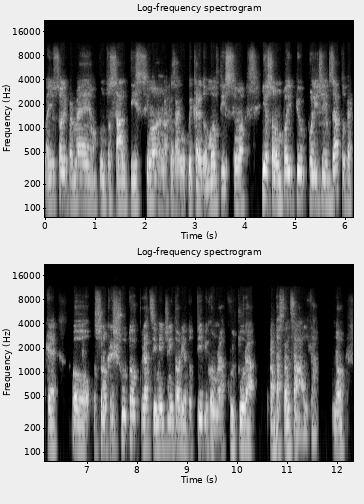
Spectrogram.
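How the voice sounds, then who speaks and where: This man's voice sits at a medium pitch, and he talks fairly quickly with fairly even intonation. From Turin, northern Italy. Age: 20s. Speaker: actor and activist. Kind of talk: interview. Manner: halting.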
